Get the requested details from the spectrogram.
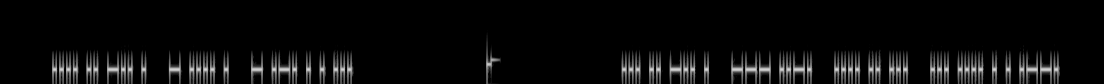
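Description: Rapid Morse code at 35 words per minute, keyed on a single steady mid-pitched tone: two fast runs of dits and dahs separated by a few seconds of silence broken by one sharp click. No voices.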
